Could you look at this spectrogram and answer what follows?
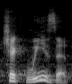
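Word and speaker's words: Chukwueze: side this time around with the likes of chickweezit that's how you pronounce it from villarreal obviously the winger without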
